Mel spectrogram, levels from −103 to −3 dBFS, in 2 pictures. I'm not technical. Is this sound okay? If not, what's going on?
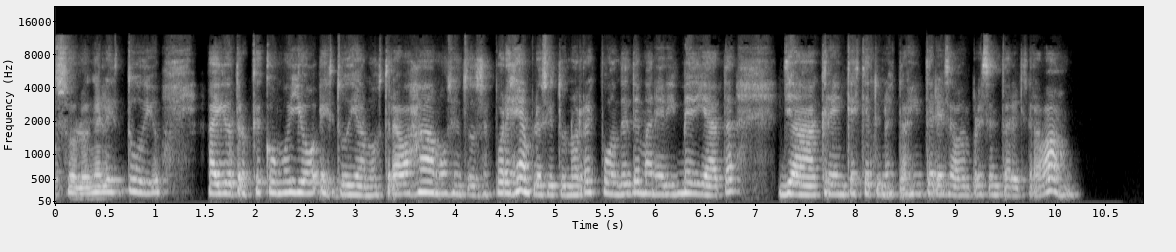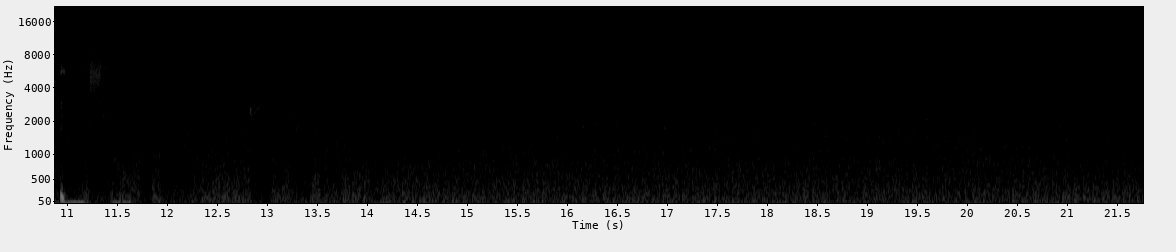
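No. Adaptive stream at a lower bitrate, 14.9 to 20.9 s: the stream suddenly switched to a much lower-quality version, so speech sounds dull and synthetic, without any gap.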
